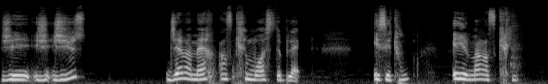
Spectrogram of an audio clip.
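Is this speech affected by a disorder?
Yes: stuttering; stuttering since age 8 in Tunisia, linked to school pressure, father's reproaches, grandmother's death, initially fluctuating; age 17, aware since 13, Éloquence du Bégaiement program, learned pauses, accepts stutter; blocks with throat tension, sometimes cannot breathe, substitutes words like succinct, formerly mute with strangers; here repeated sounds, repeated words.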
